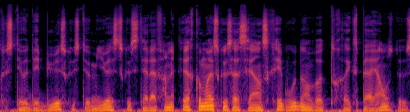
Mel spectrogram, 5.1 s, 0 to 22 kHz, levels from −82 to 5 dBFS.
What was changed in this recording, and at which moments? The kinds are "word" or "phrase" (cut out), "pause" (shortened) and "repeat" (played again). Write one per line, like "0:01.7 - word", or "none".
0:02.2 - word
0:03.6 - word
